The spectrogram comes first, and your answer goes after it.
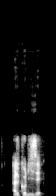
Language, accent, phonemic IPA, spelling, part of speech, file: French, France, /al.kɔ.li.ze/, alcooliser, verb, LL-Q150 (fra)-alcooliser.wav
- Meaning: to alcoholise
